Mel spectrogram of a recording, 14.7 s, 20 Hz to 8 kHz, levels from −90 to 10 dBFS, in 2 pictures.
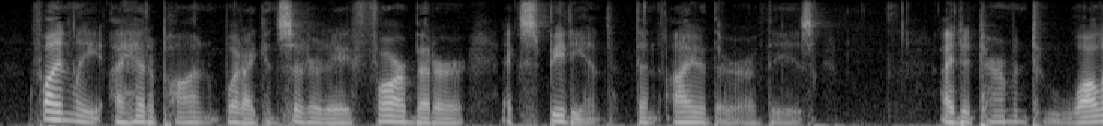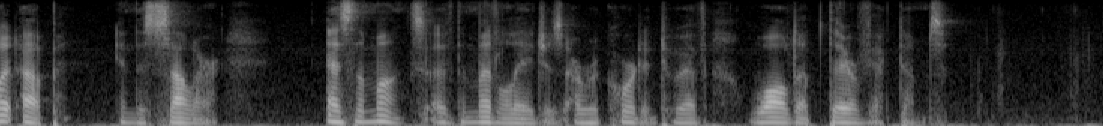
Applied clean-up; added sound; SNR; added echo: none; none; none; none.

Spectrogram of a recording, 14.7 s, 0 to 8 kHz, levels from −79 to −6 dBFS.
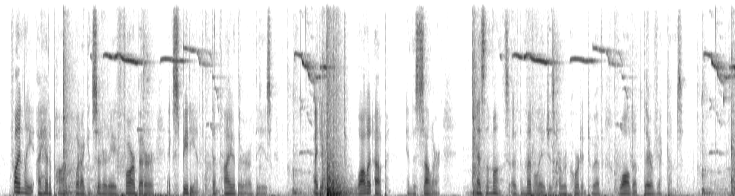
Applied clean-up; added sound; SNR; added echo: none; Squeak / Slam / Wood; -1 dB; none.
